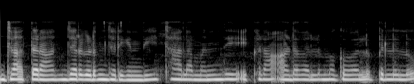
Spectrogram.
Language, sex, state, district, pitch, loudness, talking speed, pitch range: Telugu, female, Andhra Pradesh, Guntur, 225 Hz, -15 LUFS, 130 wpm, 220-230 Hz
